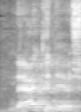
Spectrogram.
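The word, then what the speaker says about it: Nacogdoches: pastors yesterday and in a town that is not pronounced how it is spelled i learned nakadish is where we met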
